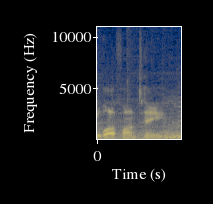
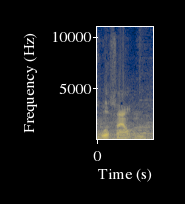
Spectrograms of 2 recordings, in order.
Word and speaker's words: La Fontaine: Now, even though the hotel is properly called Fontainebleau, this restaurant over here, I suspect, is actually La Fontaine. I doubt they want that pronounced La Fountain.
